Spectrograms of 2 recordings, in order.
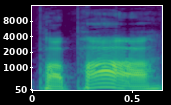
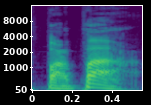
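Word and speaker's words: papá: correct syllable yes now with the word papa if you put it on the wrong syllable it actually changes it into a different word right yes if we say in the correct way of saying it is Papa but if we say the accent on the first syllable you would say Papa Papa means potato in Latin America so we don't want to we don't want anyone to accidentally call their dad potato yes that's right and then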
